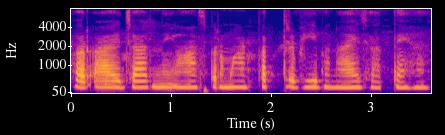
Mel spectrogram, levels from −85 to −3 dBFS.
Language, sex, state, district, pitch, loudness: Hindi, female, Uttar Pradesh, Lalitpur, 215 Hz, -22 LUFS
